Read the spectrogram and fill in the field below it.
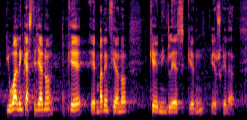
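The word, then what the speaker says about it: València: en castellano que en valenciano que en inglés que euskera su nombre es el que decide el municipio Valencia es con acento abierto vinaros es como se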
